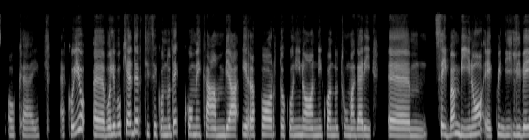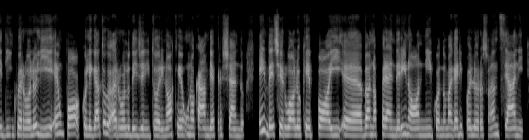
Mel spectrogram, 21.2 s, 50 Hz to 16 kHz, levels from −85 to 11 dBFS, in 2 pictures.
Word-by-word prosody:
Okay. 185 Hz, -2 st, -8 dB, 0.4 s
Ecco 205 Hz, +1 st, -4 dB
io, 330 Hz, +10 st, +1 dB
ehm, 200 Hz, -4 st, +3 dB
volevo 220 Hz, +4 st, 0 dB
chiederti 255 Hz, 0 st, -1 dB
secondo 205 Hz, -2 st, -5 dB
te 270 Hz, +5 st, -1 dB
come 210 Hz, -1 st, -4 dB
cambia 190 Hz, -1 st, +1 dB
il 210 Hz, -2 st, 0 dB
rapporto 205 Hz, +1 st, -1 dB
con 195 Hz, 0 st, -6 dB
i 200 Hz, -, -4 dB
nonni 190 Hz, 0 st, -1 dB
quando 195 Hz, 0 st, -3 dB
tu 200 Hz, +1 st, -12 dB
magari, 185 Hz, -1 st, -1 dB, 0.3 s
ehm, 180 Hz, -1 st, 0 dB, 0.2 s
sei 215 Hz, -2 st, -1 dB
bambino 210 Hz, +1 st, +1 dB
e 180 Hz, -1 st, -4 dB
quindi 200 Hz, -1 st, -6 dB
li 200 Hz, 0 st, -3 dB
vedi 200 Hz, -1 st, +1 dB
in 200 Hz, -, -11 dB
quel 200 Hz, +1 st, +1 dB
ruolo 190 Hz, +2 st, +2 dB
lì, 200 Hz, -2 st, 0 dB
è 225 Hz, -, +1 dB
un 240 Hz, 0 st, -2 dB
po' 225 Hz, 0 st, +3 dB
collegato 200 Hz, +4 st, +1 dB
al 200 Hz, -5 st, +3 dB
ruolo 195 Hz, 0 st, 0 dB
dei 185 Hz, 0 st, -1 dB
genitori, 185 Hz, -1 st, -1 dB
no, 190 Hz, +3 st, +3 dB
che 200 Hz, -, 0 dB
uno 200 Hz, 0 st, -2 dB
cambia 190 Hz, 0 st, +2 dB
crescendo; 180 Hz, -2 st, -1 dB, 0.3 s
e 270 Hz, -, +1 dB
invece 220 Hz, -7 st, +3 dB
il 200 Hz, -, +1 dB
ruolo 200 Hz, 0 st, +3 dB
che 200 Hz, -2 st, +1 dB
poi, 195 Hz, -2 st, +2 dB
ehm, 185 Hz, -2 st, +3 dB
vanno 210 Hz, 0 st, +3 dB
a 205 Hz, -, -8 dB
prendere 195 Hz, -2 st, +2 dB
i 220 Hz, -, +3 dB
nonni 190 Hz, -1 st, 0 dB
quando 185 Hz, 0 st, -3 dB
magari 195 Hz, +2 st, +1 dB
poi 195 Hz, 0 st, -2 dB
loro 185 Hz, -1 st, -1 dB
sono 190 Hz, -, -6 dB
anziani, 190 Hz, -4 st, 0 dB
195 Hz, 170 wpm, -22 LUFS, 190-205 Hz, 0.4 s, ehm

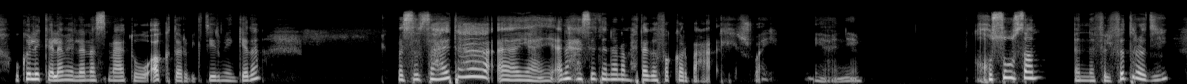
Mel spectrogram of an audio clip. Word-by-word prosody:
وكل 250 Hz, -1 st, +3 dB
الكلام 195 Hz, -3 st, +2 dB
اللي 190 Hz, -2 st, -2 dB
أنا 195 Hz, +1 st, -2 dB
سمعته 185 Hz, -2 st, -2 dB
وأكتر 165 Hz, +1 st, -1 dB
بكتير 185 Hz, +7 st, -6 dB
من 170 Hz, -2 st, -9 dB
كده. 190 Hz, -, -1 dB, 1.4 s
بس 215 Hz, -, +6 dB
في 230 Hz, -, +1 dB
ساعتها 315 Hz, +10 st, +3 dB
آآ 210 Hz, -6 st, 0 dB
يعني 175 Hz, -3 st, -2 dB
أنا 260 Hz, -, +4 dB
حسيت 255 Hz, -1 st, +1 dB
إن 235 Hz, -1 st, +1 dB
أنا 230 Hz, -1 st, +1 dB
محتاجة 205 Hz, 0 st, -1 dB
أفكر 195 Hz, -2 st, -3 dB
بعقل -, -, -8 dB
شوية، 240 Hz, -, -10 dB, 0.5 s
يعني 150 Hz, 0 st, -12 dB, 1.1 s
خصوصًا 290 Hz, +4 st, +5 dB, 0.4 s
إن 180 Hz, -1 st, -4 dB
في 175 Hz, -, -7 dB
الفترة 260 Hz, -, +1 dB
دي 220 Hz, +8 st, -6 dB
200 Hz, 140 wpm, -20 LUFS, 180-250 Hz, 1.4 s, بس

